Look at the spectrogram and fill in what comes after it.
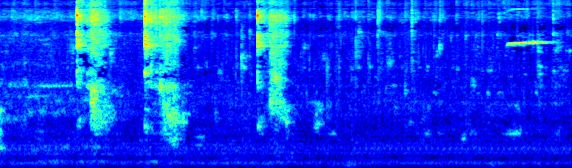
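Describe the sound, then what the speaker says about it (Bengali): A spoon stirring ridge gourd poppy seed curry in a pan, three distinct scraping clinks spaced about a second apart over a quiet background hum, close by with no talk. "ঢাকনাটা খুলে ঝিঙে পোস্তটা আমি ভালোভাবে নাড়িয়ে নেব"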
